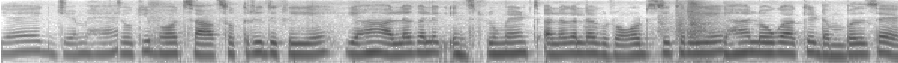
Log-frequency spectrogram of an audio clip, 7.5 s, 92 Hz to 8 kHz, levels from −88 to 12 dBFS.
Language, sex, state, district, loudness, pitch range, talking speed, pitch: Hindi, female, Maharashtra, Nagpur, -28 LUFS, 185-200 Hz, 210 wpm, 195 Hz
